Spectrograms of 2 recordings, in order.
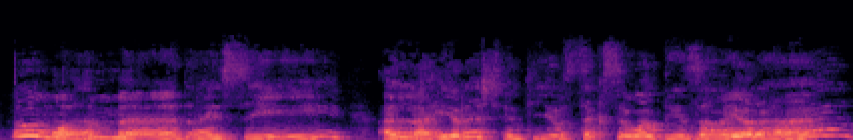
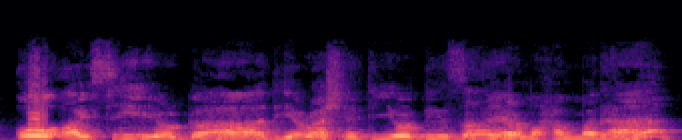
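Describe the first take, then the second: First: It is said in a put-on woman's voice. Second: It is said in his normal voice.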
